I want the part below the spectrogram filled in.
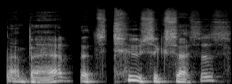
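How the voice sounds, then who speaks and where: A man's voice: mid-range voice, lively intonation, slow pace, slightly rough. A man playing a tabletop roleplaying game, casually narrating his character's moves and talking through the rules.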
